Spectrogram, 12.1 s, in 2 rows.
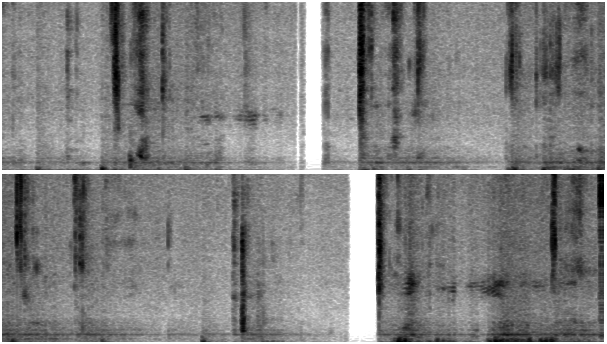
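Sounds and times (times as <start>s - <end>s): wet chewing and crunching: 3.2s - 4.4s, 5.1s - 8.6s.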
